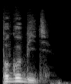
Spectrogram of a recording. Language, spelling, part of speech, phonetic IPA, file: Russian, погубить, verb, [pəɡʊˈbʲitʲ], Ru-погубить.ogg
- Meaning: 1. to wreck, to destroy, to ruin 2. to kill (make useless) 3. to waste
